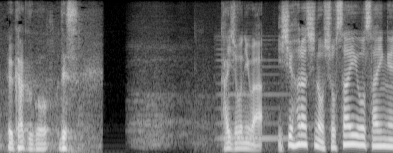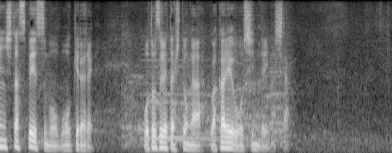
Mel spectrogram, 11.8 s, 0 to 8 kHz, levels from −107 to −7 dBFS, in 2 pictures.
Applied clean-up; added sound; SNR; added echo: none; Bowed string instrument; 19 dB; none.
